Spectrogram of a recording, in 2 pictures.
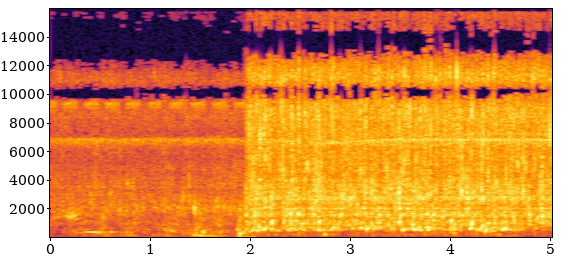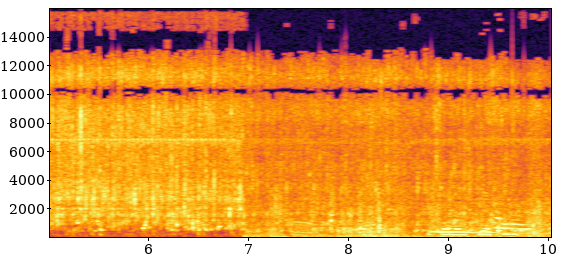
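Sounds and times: water trickling into pond: 0.0 - 10.0.

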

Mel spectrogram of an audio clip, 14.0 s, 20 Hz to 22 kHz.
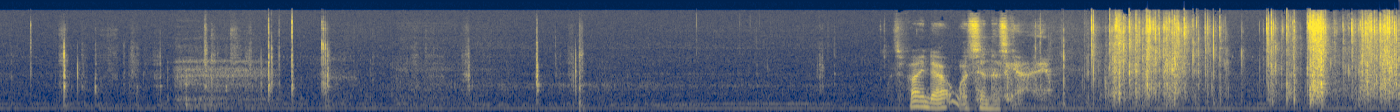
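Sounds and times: bag rustling: 10.8 - 14.0
foil bag crinkling: 10.8 - 14.0.

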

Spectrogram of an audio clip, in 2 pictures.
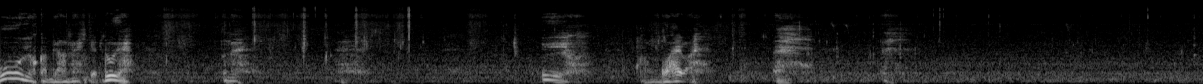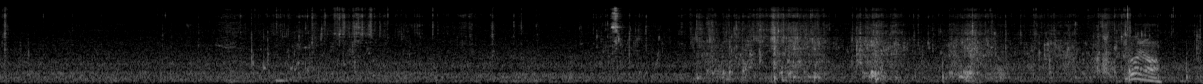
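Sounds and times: fish splashing in water: 18.0 - 23.5.

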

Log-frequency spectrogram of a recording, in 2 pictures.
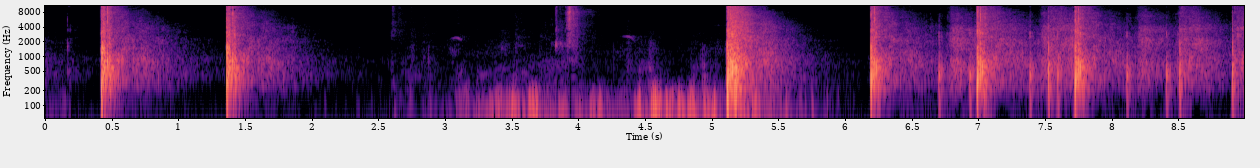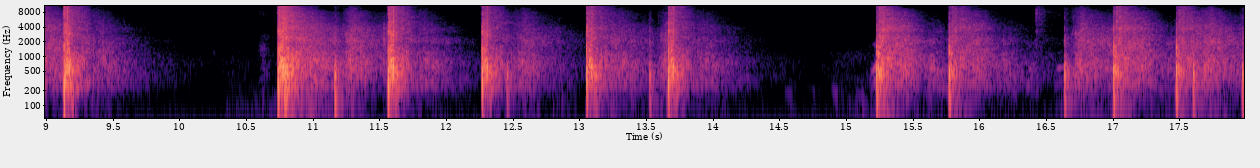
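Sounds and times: pistol shots: 0.4 - 2.0, 5.1 - 5.6, 6.2 - 9.7, 10.7 - 14.2, 15.2 - 17.9.

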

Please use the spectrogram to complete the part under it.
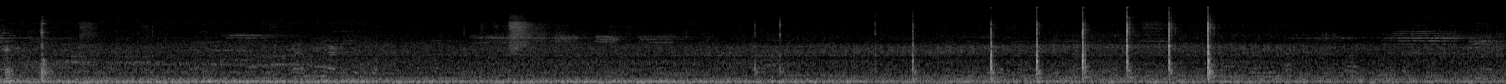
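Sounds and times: hammer striking a nail into wood: 0.4 - 0.6, 9.9 - 12.3.

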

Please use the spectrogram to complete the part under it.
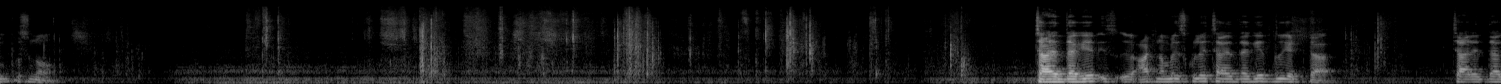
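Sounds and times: paper rustling and crinkling: 0.6 - 1.6, 2.4 - 9.8, 12.6 - 14.2.

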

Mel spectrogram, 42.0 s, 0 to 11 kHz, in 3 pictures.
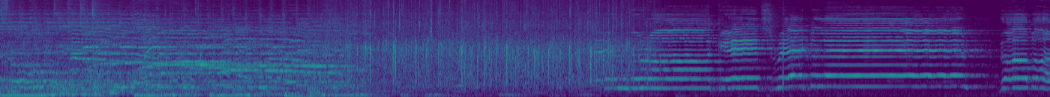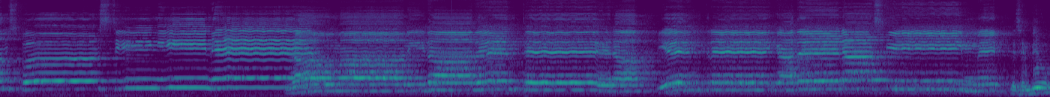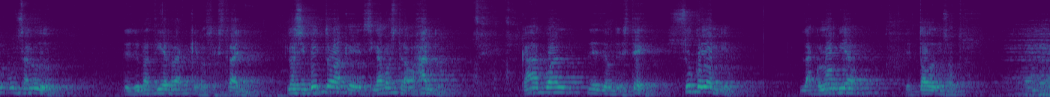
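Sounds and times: voices singing slow song: 0.0 - 4.8, 11.0 - 27.5
audience applauding and cheering: 0.0 - 9.1.

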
